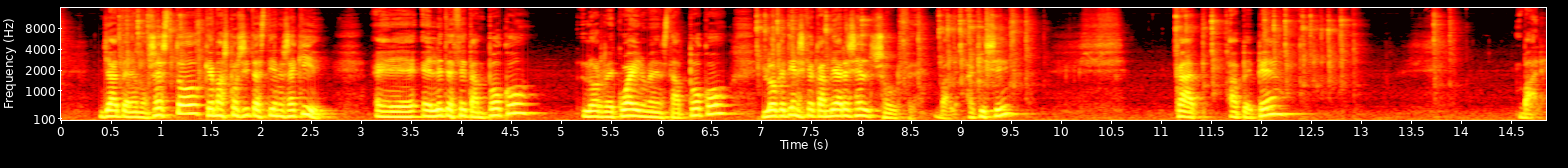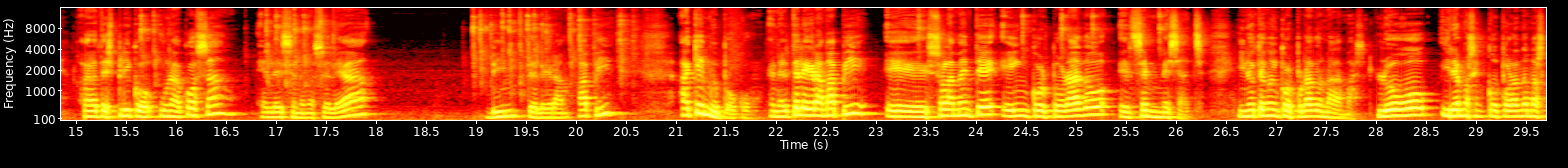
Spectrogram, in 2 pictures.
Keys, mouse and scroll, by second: 0.3-1.6 typing, 6.7-9.8 typing, 10.9-14.2 typing, 15.4-20.4 typing, 23.4-25.8 typing.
